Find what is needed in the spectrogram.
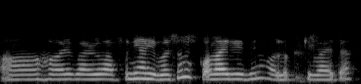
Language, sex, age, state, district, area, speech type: Assamese, female, 30-45, Assam, Morigaon, rural, conversation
